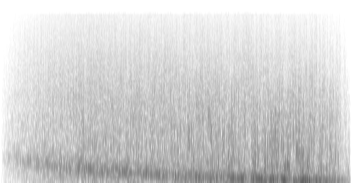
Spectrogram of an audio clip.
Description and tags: water boyling
the synthetic water boiling sound effect
boil, boiling, bubble, bubbles, bubbling, bubbly, effect, free, hot, kettle, kitchen, sound, sound-design, synthetic, water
